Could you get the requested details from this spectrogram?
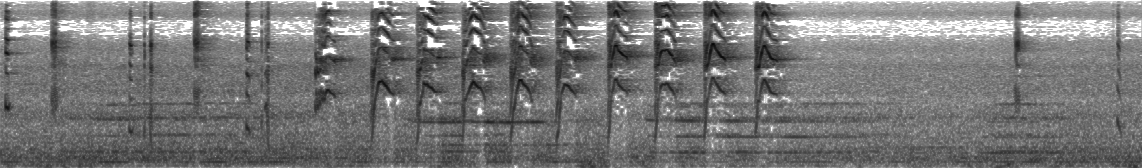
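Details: Pet parrot calling: faint scattered calls, then a run of about nine loud, harsh squawks. Each one rises and falls sharply and they come roughly twice a second, before it goes quiet again.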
